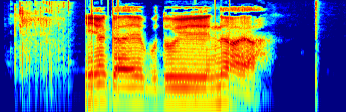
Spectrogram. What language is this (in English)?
Kati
